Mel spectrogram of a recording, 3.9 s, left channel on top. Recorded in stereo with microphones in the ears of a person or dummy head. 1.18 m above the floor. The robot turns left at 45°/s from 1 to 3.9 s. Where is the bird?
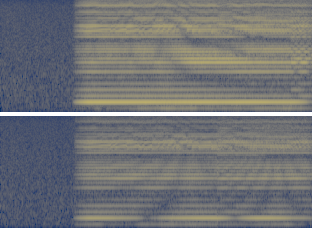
No bird in this recording.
